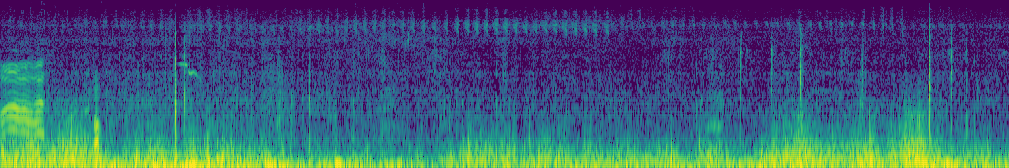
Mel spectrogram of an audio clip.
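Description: Horses' hooves falling on grassy ground with rumbling noise, heard from a camera mounted on one of the horses. A brief wavering call sounds at the very start.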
